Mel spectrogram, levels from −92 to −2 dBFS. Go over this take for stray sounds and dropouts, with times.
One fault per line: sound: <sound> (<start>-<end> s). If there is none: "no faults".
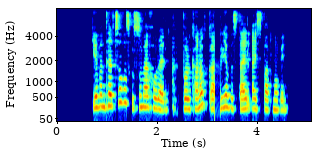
sound: dropout (3.2-3.3 s)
